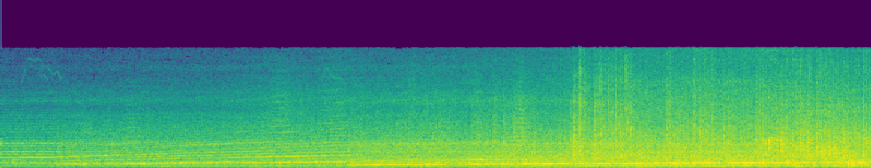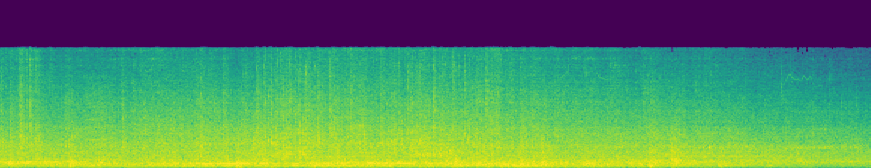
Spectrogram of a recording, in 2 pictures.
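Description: Hankyu electric train pulling away from the platform, its traction motors giving a whine in several tones that climbs steadily in pitch as it accelerates. Wheel-on-rail noise and clacks over the rail joints grow as it comes past, then ease off near the end.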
